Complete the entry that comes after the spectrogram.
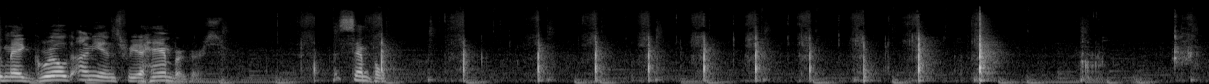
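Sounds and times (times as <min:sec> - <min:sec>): knife slicing onion: 0:02.9 - 0:10.0.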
